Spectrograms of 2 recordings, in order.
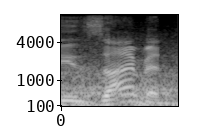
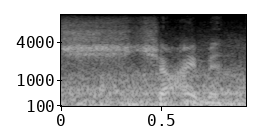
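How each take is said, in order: First: The word begins with a 'z' sound. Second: The word begins with a 'sh' sound. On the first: The speaker calls it wrong. "you say Zyman" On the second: The speaker calls it right. "but it's Shaman"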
